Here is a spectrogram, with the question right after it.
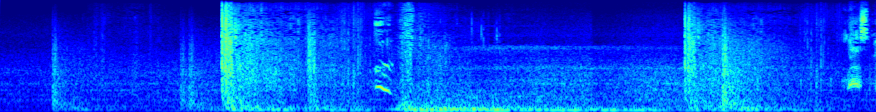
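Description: A frag grenade blast in a multiplayer shooter match, a heavy booming explosion followed by a long rumbling tail, with scattered gunshots around it and in-game voices speaking over the action.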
